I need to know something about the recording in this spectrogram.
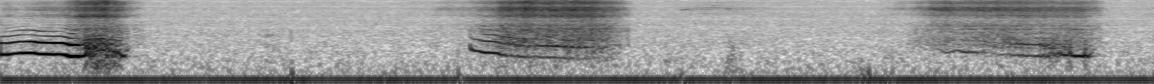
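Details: Cat snoring in its sleep, three noisy breaths roughly two seconds apart, each carrying a falling whistled tone through a rushing hiss, with a steady low hum underneath.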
